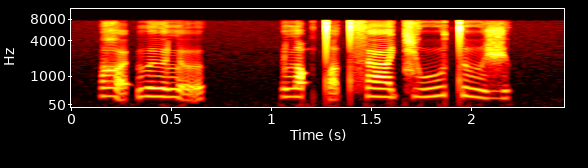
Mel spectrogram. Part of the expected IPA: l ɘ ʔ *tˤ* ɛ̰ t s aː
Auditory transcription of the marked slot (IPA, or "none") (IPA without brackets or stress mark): tˤ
